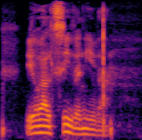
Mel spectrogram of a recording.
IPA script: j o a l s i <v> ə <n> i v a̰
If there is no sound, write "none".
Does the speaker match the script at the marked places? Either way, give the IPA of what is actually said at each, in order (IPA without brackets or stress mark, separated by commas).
v, n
